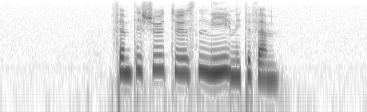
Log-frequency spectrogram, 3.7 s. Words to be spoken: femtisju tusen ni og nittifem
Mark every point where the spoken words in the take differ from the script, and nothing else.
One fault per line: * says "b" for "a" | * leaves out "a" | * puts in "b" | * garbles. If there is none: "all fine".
all fine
